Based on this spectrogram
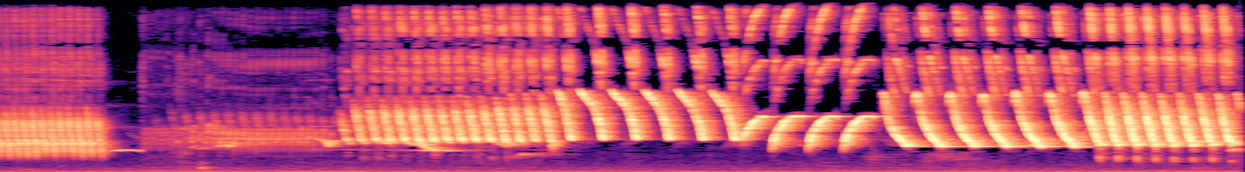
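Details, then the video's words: Canary in full song, used as a lure to make other canaries respond: a high buzzy trill, a short pause, then rapid repeated downslurred whistles that shift through several fast phrases. "Kenari Lain Langsung Respon Dengan Pancingan Kenari Gacor Lagu Istimewa Ini"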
